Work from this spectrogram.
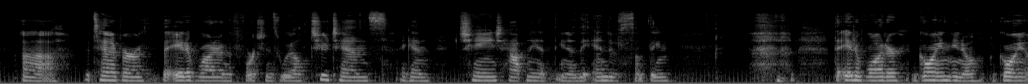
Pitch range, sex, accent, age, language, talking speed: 160-185 Hz, female, American, 40-59, English, 190 wpm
